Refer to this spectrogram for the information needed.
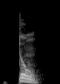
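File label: "ton", French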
